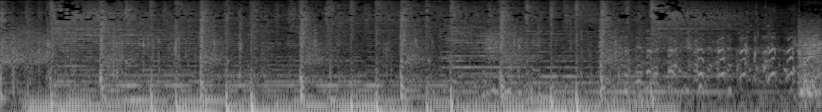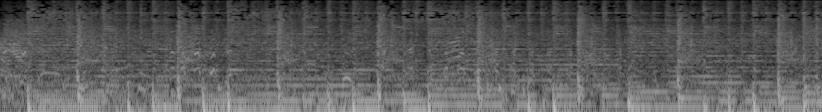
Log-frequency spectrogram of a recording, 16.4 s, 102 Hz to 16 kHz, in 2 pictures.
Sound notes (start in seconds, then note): 0.2 cheerful rock music; 6.1 all laugh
